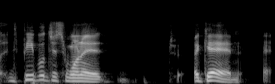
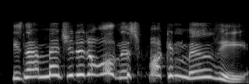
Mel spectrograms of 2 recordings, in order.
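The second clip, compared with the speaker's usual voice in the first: much higher, strained, fed-up rant; exasperated outburst; 13 semitones higher than usual. Real, not acted. Ranting to co-host about the movie snub, exasperated high outburst. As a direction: blurt it out in disbelief at the snub.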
